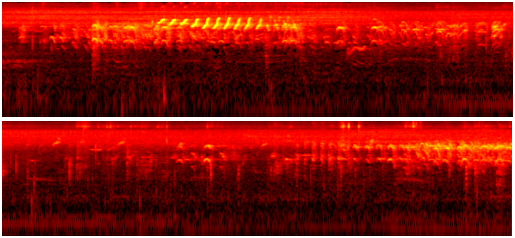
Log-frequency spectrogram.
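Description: Small birds chirping and singing. A fast, loud trill of about ten notes a second comes a couple of seconds in, followed by scattered chirps and another busy bout of chirping near the end.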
